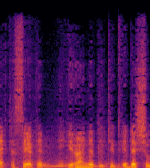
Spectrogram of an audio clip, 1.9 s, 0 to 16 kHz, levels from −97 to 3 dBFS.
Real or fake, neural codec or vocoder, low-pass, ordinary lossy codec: fake; codec, 44.1 kHz, 0.9 kbps, DAC; 14.4 kHz; AAC, 48 kbps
